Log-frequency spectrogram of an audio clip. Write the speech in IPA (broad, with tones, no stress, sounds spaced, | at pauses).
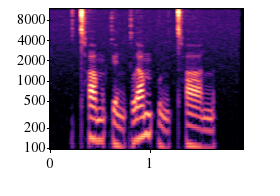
tʰ a˧ m k e˨˩ n k l a˥˩ m p ɯ˩˦ ŋ tʰ a˧ n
